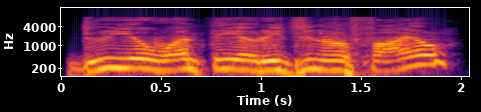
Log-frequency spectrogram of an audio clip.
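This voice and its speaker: A man's voice: sits high, a little fast, no echo, muffled recording, voice pushed up. A man voicing a cocky, crude young male hustler who taunts and swears. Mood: taunting.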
